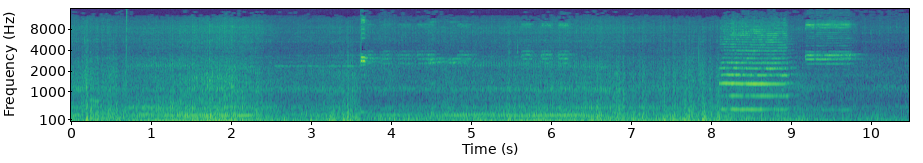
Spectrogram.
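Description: Suzuki V-Strom motorcycle running in city traffic, with engine, wind and road noise easing as the bike slows. About eight seconds in, a vehicle horn sounds for about a second, followed at once by a shorter, higher-pitched horn.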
